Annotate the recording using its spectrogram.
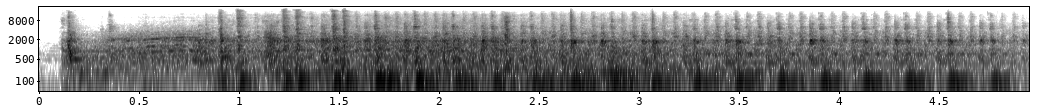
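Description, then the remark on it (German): An old, historic tractor engine fires up with a sharp start, then settles into a steady, chugging idle with a regular low thumping rhythm that continues throughout. “Die Rede ist von historischen Traktoren.”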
